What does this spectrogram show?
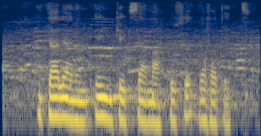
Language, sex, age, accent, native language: Uzbek, male, 25-34, Jizzax, Uzbek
